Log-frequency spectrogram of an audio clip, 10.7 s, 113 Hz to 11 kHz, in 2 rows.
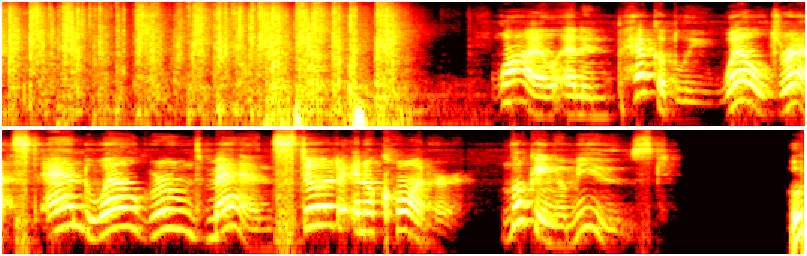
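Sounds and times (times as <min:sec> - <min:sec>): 
papers being shuffled angrily by a man behind a desk: 0:00.0 - 0:02.8
speech: 0:03.4 - 0:09.8.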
